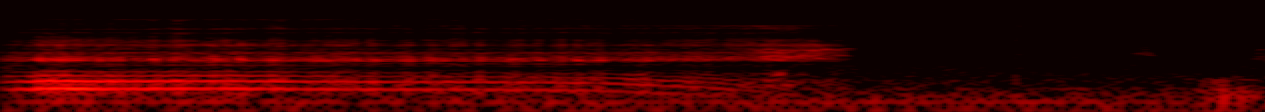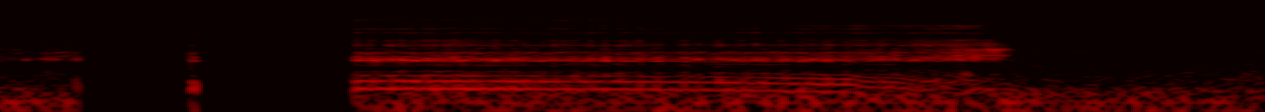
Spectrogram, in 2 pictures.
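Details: Horse snoring during an afternoon snooze: two long, rumbling, buzzing snores separated by a brief quiet gap.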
